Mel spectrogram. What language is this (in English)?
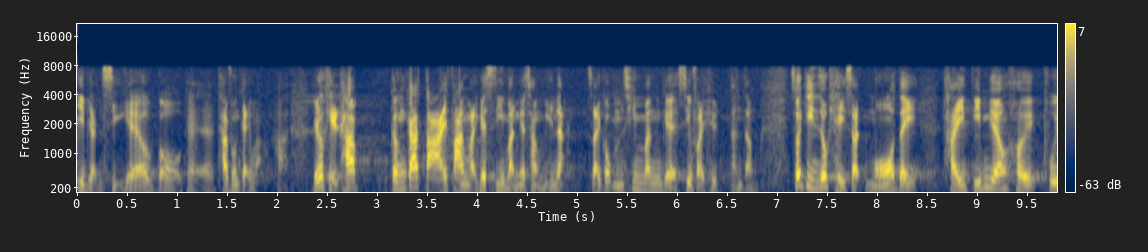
Cantonese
